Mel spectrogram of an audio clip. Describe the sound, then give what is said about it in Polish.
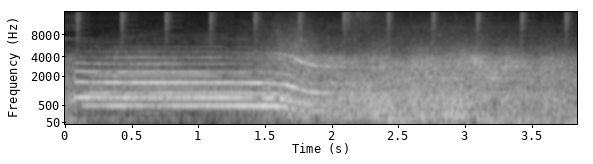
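A high-speed Japanese maglev train, which levitates above the rails and can reach 603 km/h, rushes past, its loud whining tone sliding down in pitch as it passes, then fading into a broad roaring wash of wind noise. No voices. “Dzięki temu lewitujący Japończyk może rozpędzić się do 603 km na godzinę.”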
